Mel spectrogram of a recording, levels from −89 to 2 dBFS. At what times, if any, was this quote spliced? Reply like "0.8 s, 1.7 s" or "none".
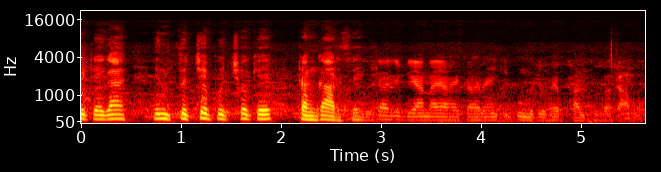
2.9 s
